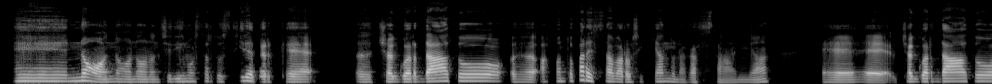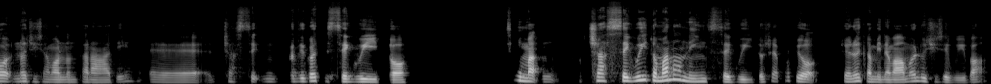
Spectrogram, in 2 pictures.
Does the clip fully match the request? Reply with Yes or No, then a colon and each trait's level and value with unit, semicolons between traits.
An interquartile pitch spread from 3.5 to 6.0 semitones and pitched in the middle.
No: average, 4.4 semitones; low, 130 Hz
